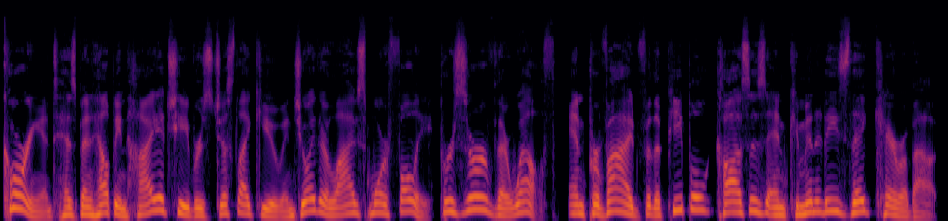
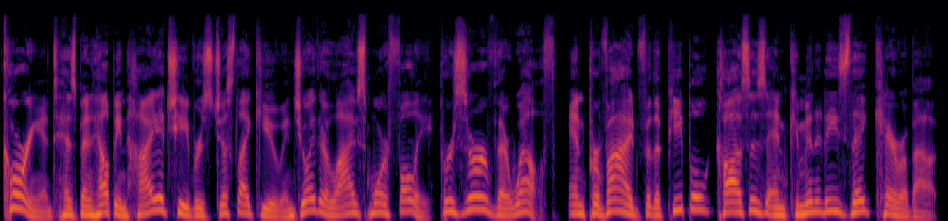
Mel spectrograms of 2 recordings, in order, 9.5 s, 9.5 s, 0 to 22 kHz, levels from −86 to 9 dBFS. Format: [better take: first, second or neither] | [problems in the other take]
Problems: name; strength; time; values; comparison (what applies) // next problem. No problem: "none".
second | muffled; slightly; fading above 2 kHz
